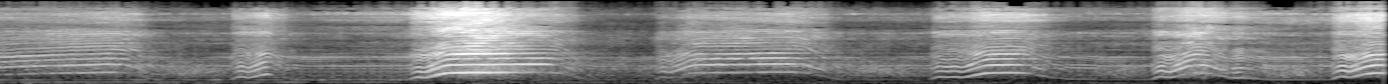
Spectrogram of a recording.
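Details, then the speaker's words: Nitro RC car engine warming up on the floor, air filter not fitted: crisp high-pitched buzz climbing cleanly and falling back in repeated blips with steady idle between; normal revving, well-tuned as it warms. "she's getting warm i can feel on the acceleration already she's getting warm"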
